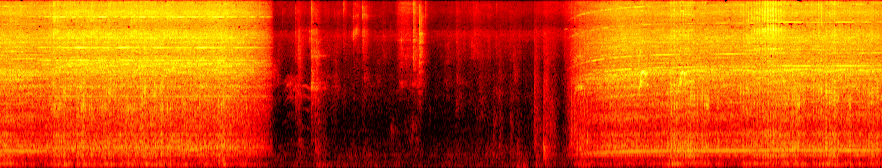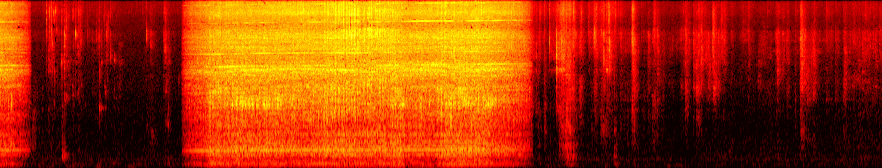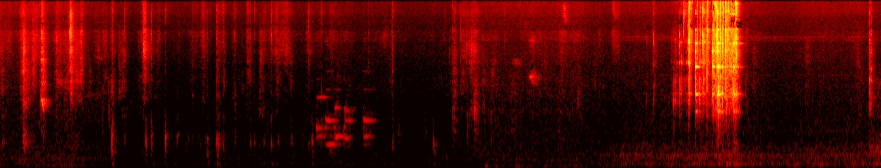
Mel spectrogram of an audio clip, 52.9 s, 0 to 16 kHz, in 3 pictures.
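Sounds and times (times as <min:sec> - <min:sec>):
electric hand mixer whisking: 0:00.0 - 0:05.4, 0:11.4 - 0:18.3, 0:21.3 - 0:28.3
faint clicks and taps: 0:36.6 - 0:41.7.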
